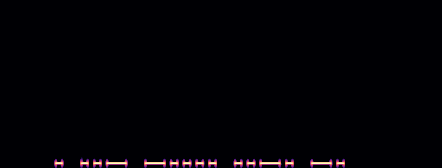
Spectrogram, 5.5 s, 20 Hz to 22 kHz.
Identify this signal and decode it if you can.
Morse code, heard as a keyed tone, about 15 wpm, 700 Hz. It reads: EU6FN
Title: DXCC-100 Call Signs - 5 Characters - 15wpm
